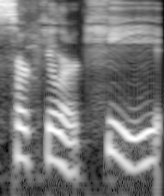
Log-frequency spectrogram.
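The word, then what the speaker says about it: Circular Quay: stayed near a place called circular key it's spelled q-u-a-y um but it um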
